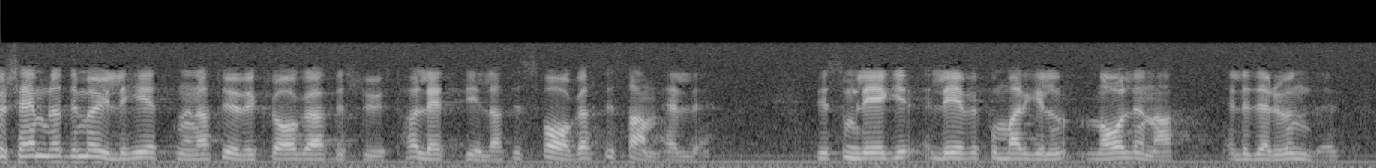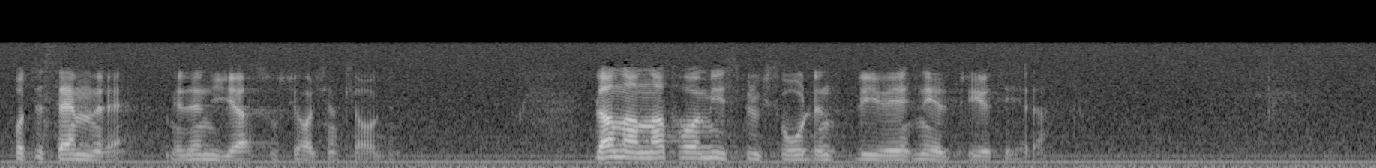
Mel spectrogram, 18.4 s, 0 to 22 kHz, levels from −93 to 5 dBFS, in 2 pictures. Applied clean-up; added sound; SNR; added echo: none; none; none; none.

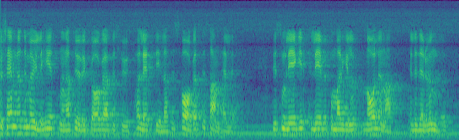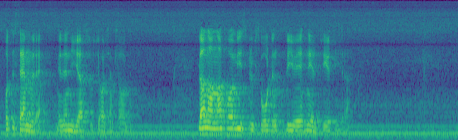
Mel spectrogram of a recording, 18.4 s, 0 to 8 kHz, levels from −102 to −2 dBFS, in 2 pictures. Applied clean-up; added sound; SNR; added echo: none; none; none; reverberation time 0.9 s.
